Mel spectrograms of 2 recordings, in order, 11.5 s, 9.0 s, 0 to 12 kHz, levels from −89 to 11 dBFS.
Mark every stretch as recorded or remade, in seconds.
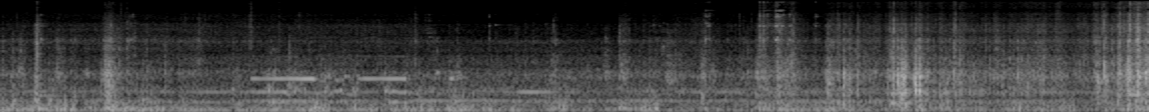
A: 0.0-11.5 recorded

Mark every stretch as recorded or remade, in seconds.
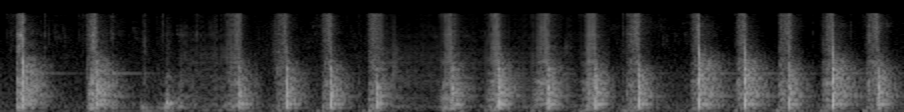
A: 0.0-1.8 recorded; 1.8-2.4 remade; 2.4-3.8 recorded; 3.8-6.1 remade; 6.1-9.0 recorded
